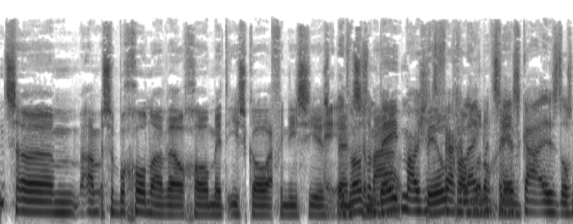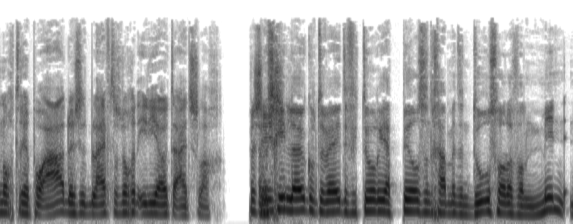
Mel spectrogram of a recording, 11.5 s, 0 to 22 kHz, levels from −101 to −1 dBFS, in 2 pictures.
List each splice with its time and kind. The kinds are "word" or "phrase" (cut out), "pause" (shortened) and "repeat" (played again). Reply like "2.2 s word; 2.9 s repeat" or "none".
1.0 s word; 2.7 s word; 4.0 s word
